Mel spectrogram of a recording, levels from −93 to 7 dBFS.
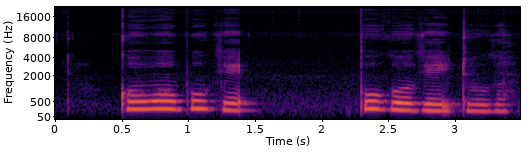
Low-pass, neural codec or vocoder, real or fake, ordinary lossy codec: none; none; real; none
